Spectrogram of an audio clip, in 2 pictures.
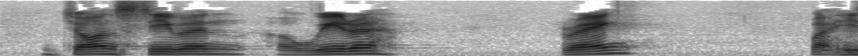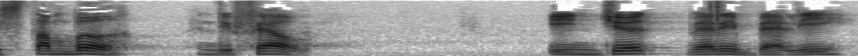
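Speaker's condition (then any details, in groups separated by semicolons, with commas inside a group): No condition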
